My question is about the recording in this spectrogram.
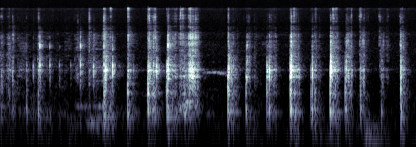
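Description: Plastic toys being handled and moved over sandy ground: a run of irregular crunching clicks and scrapes, several a second.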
